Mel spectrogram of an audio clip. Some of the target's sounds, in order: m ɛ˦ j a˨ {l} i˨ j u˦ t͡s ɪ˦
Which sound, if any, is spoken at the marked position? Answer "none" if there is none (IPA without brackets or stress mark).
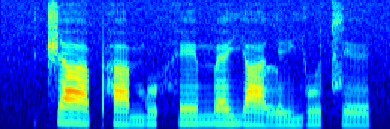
l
